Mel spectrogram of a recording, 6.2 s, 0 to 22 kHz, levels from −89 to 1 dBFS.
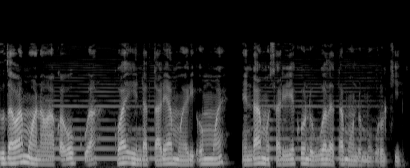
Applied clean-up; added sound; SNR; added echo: neural mask model RNNoise.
